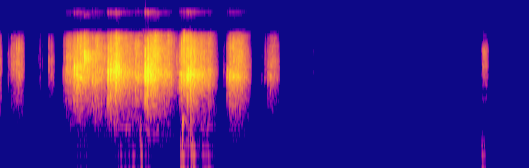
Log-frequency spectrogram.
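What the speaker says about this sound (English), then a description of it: "Round of applause once again" A short burst of applause from a small audience at a public engineering lecture, a few seconds of close, crisp clapping that fades into silence, with one faint last clap at the end.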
